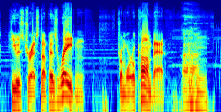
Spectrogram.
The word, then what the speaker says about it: Raiden: of those like you understand how hard it is also for me to pronounce the Mortal Kombat character's name as Raiden because that is like Oh yeah, Ryden. It's it's how they pronounce it in Mortal Kombat, which is a western franchise. The fact that it's mythologically wrong is irrelevant.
